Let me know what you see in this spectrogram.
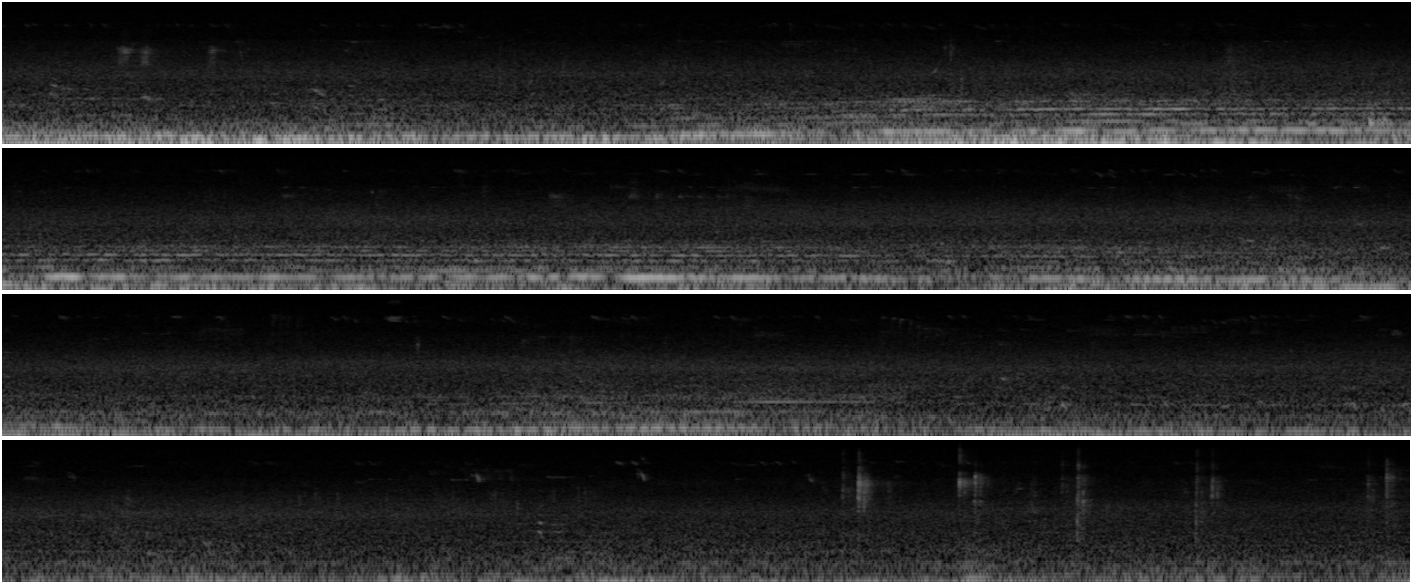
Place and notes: vianden, camping place, morning atmo
In the early morning at the camping place. Silent voices from behind the thin tent walls, a little wind, birds and the deep resonant bass of some traffic.
Vianden, Campingplatz, Morgenstimmung
Am frühen Morgen auf dem Campingplatz. Leise Stimmen hinter den Zeltwänden, ein kleiner Wind, Vögel und der tiefe Bass von etwas Verkehr.
Vianden, terrain de camping, ambiance matinale
Tôt le matin sur le terrain de camping. Des voix discrètes derrière la fine toile des tentes, un petit vent, des oiseaux et le bruit sourd du trafic routier.
Project - Klangraum Our - topographic field recordings, sound objects and social ambiences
